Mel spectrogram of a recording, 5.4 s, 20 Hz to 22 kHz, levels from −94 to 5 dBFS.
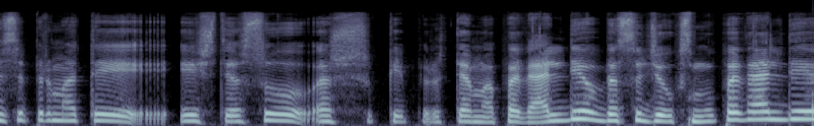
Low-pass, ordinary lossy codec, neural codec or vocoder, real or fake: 14.4 kHz; AAC, 64 kbps; none; real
